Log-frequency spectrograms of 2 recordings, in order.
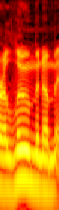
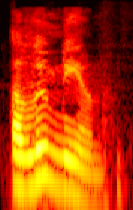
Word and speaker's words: aluminum: Aluminum is the right way to say it around here.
